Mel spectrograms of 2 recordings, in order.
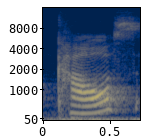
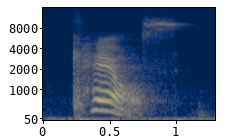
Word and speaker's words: chaos: says she says etc cuesta Panola a no cows ma chaos chaos chaos there's a lot of chaos in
